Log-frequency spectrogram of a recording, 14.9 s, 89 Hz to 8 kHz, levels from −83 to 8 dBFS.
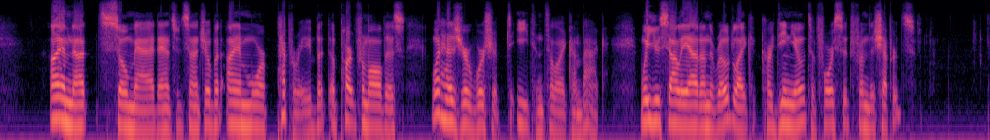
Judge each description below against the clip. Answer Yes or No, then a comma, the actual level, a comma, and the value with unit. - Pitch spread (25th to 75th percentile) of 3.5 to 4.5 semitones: No, average, 2.8 semitones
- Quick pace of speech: No, average, 170 wpm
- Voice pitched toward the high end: No, medium, 140 Hz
